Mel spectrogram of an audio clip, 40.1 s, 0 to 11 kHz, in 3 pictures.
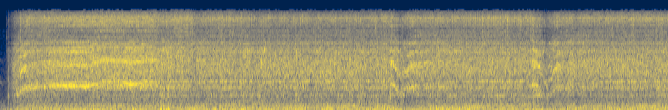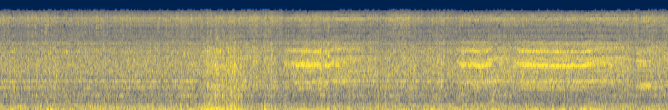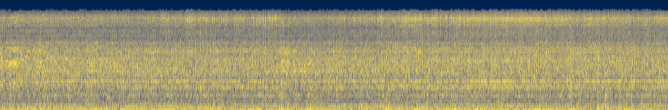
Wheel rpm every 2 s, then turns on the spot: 100, 220, 230, 230, 200, 200, 230, 230, 230, 220, 230, 230, 220, 220, 230, 230, 230, 230, 230, 230.
none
